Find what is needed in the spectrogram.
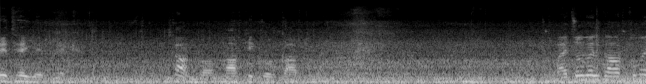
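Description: Steady engine and road noise heard from inside a moving vehicle, with a few short snatches of someone speaking.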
